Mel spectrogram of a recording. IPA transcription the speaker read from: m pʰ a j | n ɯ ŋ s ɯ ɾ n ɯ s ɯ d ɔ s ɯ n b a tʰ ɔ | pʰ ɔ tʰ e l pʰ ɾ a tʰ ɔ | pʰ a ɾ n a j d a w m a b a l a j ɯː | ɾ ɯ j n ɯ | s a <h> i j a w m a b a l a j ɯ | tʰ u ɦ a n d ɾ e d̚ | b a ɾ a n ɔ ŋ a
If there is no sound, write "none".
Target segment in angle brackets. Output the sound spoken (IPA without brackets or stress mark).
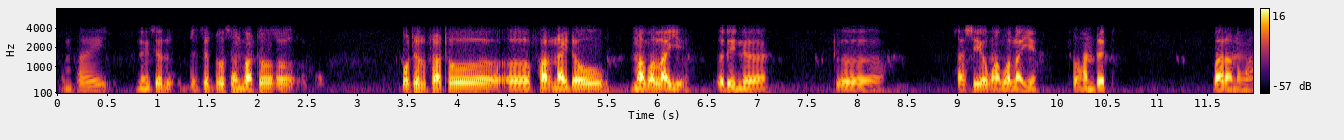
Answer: s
